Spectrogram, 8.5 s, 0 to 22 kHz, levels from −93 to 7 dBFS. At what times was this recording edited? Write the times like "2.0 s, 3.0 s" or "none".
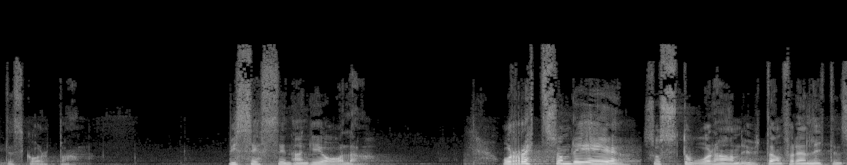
4.6 s, 6.4 s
